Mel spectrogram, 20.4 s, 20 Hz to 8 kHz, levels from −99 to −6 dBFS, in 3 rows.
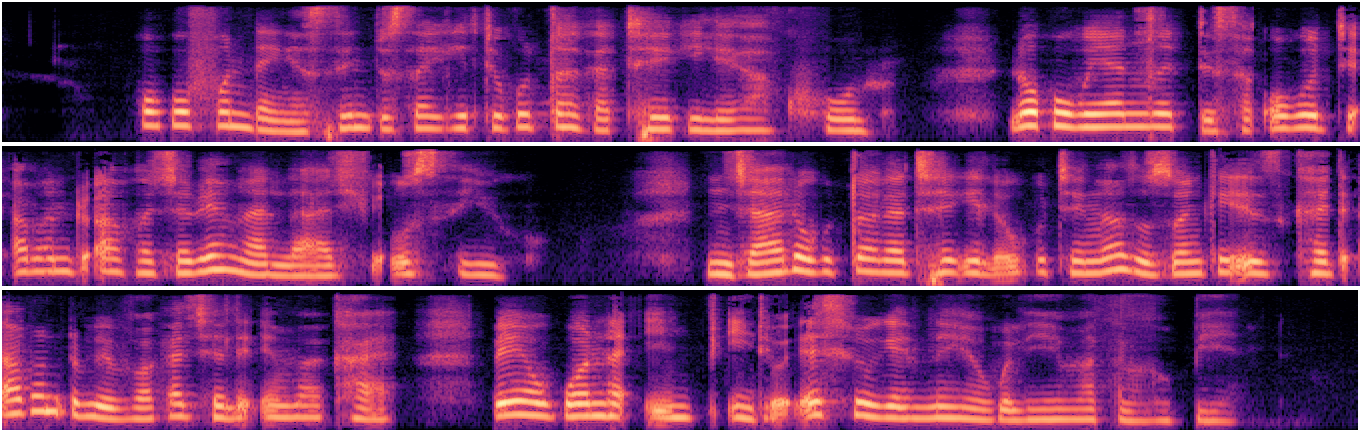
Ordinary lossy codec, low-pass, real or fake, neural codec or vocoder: AAC, 32 kbps; 7.2 kHz; fake; codec, 16 kHz, 0.8 kbps, ZipCodec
